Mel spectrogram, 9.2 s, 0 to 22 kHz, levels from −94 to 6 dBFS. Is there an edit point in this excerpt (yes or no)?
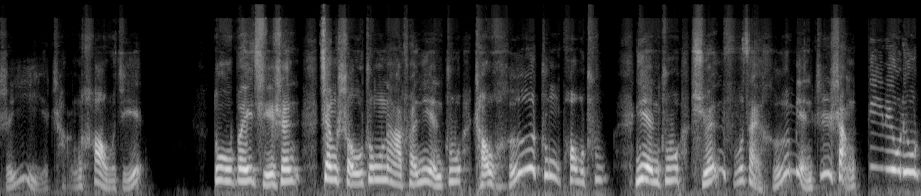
no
